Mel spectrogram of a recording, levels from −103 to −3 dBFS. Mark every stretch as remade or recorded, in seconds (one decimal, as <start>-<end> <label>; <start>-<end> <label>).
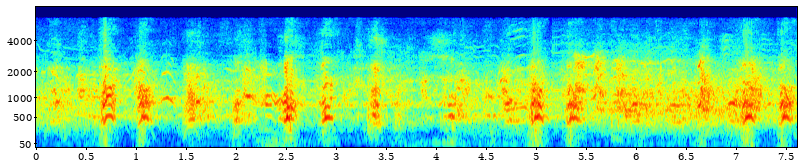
0.0-2.2 recorded; 2.2-4.2 remade; 4.2-7.6 recorded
